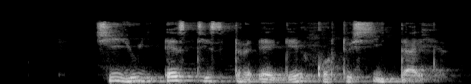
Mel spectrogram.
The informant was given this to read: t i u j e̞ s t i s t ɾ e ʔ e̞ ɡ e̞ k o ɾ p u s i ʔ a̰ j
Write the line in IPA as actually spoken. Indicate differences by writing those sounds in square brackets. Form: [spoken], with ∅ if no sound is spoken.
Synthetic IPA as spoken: [t͡ʃ] i u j e̞ s t i s t ɾ e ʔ e̞ ɡ e̞ k o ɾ [t] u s i [t] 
